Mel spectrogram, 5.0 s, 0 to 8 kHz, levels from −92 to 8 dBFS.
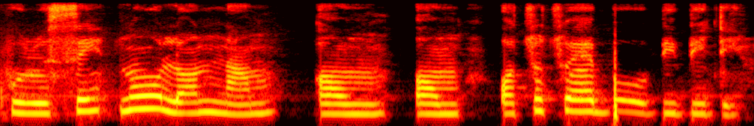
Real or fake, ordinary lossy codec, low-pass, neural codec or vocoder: real; none; 7.2 kHz; none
